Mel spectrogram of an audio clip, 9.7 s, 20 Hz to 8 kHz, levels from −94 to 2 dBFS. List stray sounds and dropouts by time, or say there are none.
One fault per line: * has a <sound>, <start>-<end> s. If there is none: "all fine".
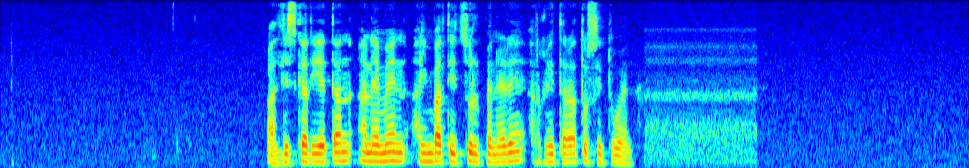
all fine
